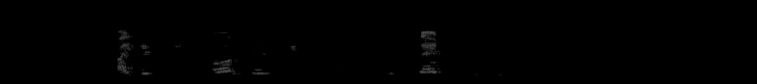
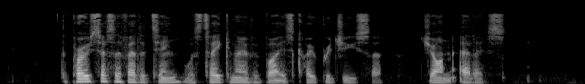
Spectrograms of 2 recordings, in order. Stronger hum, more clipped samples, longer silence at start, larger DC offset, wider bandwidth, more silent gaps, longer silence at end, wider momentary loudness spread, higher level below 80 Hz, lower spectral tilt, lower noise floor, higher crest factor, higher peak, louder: neither; neither; first, 1.15 s vs 0.6 s; neither; first, 15.5 kHz vs 11.5 kHz; first, 3.31-3.35 s, 3.63-3.84 s, 5.22-5.39 s, 5.48-6.00 s, 6.18-7.17 s vs none; second, 0.2 s vs 0.8 s; first, 18 LU vs 13 LU; second, under -90 dBFS vs -52 dBFS; second, 0 dB/octave vs -4.5 dB/octave; first, -82 dBFS vs -65 dBFS; about the same, 26 dB vs 26 dB; second, -34 dBFS vs -2 dBFS; second, -53 LUFS vs -27 LUFS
